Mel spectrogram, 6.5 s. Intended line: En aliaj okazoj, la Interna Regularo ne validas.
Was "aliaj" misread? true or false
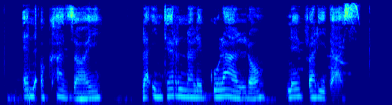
true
